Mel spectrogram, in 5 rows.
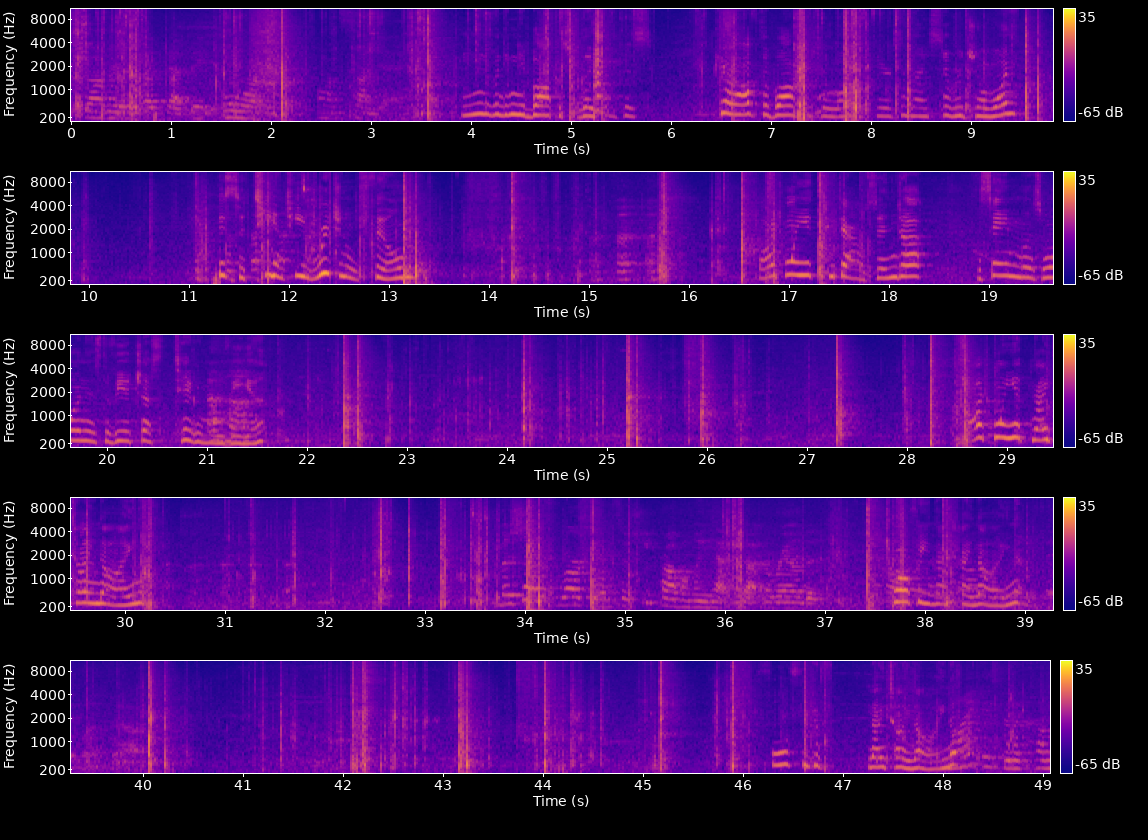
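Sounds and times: plastic cassette cases clacking: 0.0 - 5.5, 6.3 - 10.0, 21.6 - 30.4, 31.0 - 35.2, 40.0 - 49.0.

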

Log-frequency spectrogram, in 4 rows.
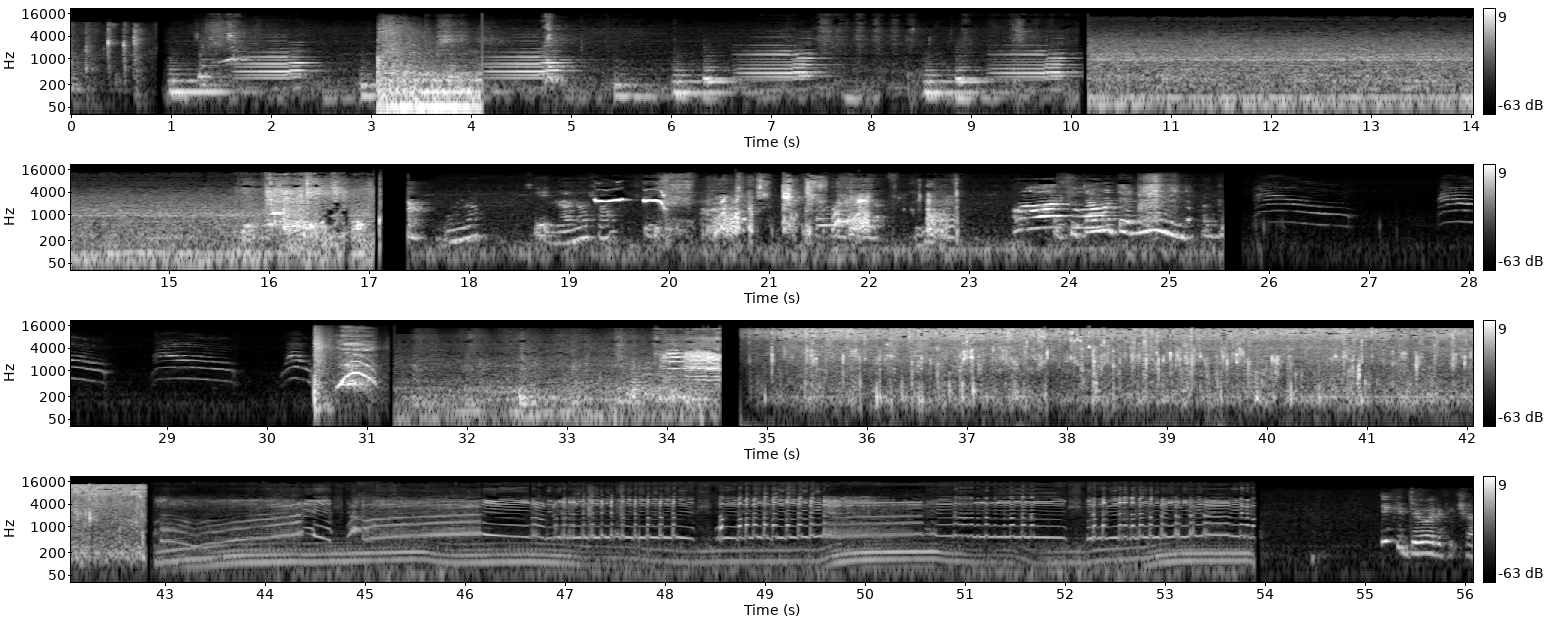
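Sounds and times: cat meowing: 25.8 - 26.9, 27.7 - 30.5, 33.8 - 34.6
meat sizzling on a grill: 34.8 - 42.8.

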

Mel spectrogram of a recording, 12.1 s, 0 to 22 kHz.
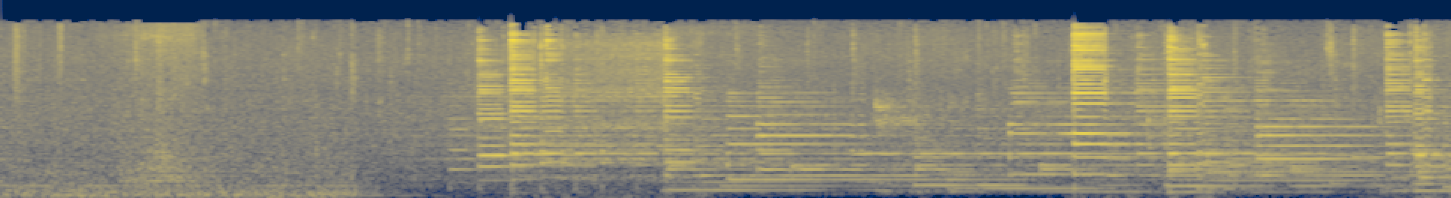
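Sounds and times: rain: 0.0 - 12.0
plucked guitar note: 4.0 - 12.0.

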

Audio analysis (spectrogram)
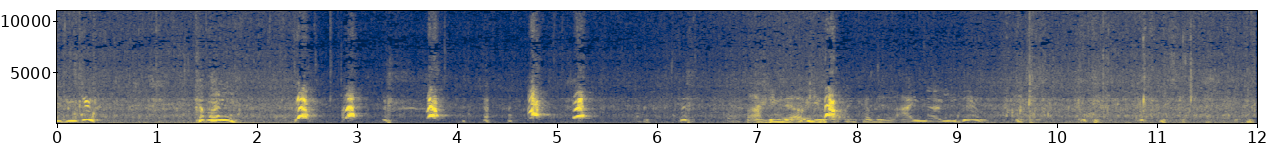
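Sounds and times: puppy yipping: 2.4 - 3.1, 4.7 - 5.4, 7.7 - 7.9.

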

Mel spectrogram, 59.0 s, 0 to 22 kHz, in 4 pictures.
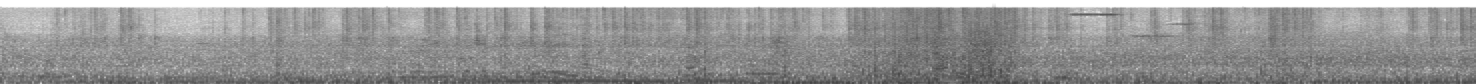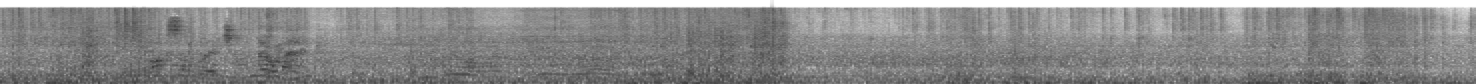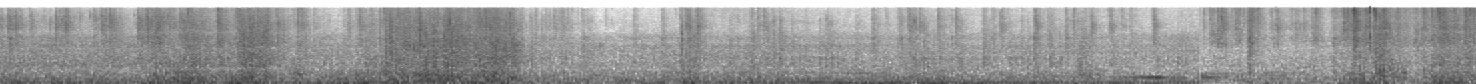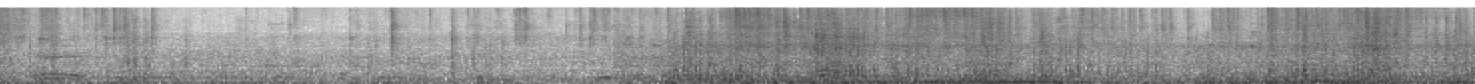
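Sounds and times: bus engine and road rumble: 0.0 - 59.0.

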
